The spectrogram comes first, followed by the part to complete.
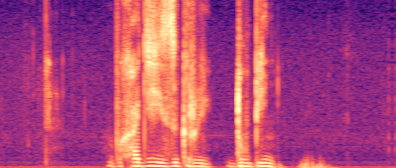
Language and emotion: Russian, angry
